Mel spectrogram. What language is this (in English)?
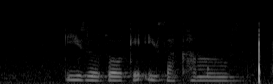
South Ndebele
